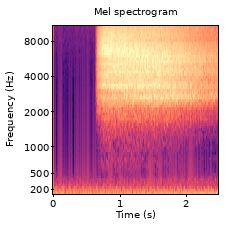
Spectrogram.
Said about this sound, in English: Go slow. Take a deep breath.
